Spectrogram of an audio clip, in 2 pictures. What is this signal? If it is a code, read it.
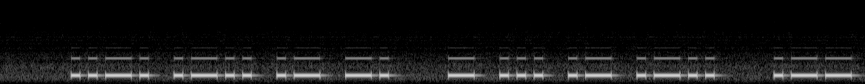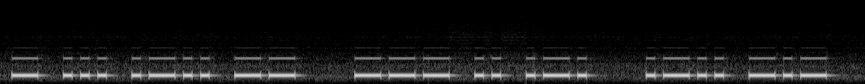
Morse code (Arabic alphabet), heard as a keyed tone, machine-sent, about 14 wpm, 420 Hz. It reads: فلان تسال وتسلم خير لك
